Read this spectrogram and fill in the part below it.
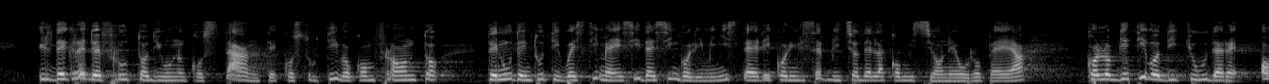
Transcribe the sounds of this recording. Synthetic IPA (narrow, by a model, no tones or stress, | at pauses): ild̪ekɾeːd̪oɛfːɾut̪ːod̪iuŋkost̪ant̪ekost̪ɾut̪ːiːvokoɱfɾont̪o | t̪enuːt̪oint̪ut̪ːikwest̪imeːsid̪ajsiŋɡoliminist̪ɛːɾikonilservit̪sːjod̪elːakomːisːjoːneːwɾopɛːa | konlobjet̪ːiːvod̪ikjuːd̪eɾe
